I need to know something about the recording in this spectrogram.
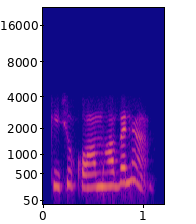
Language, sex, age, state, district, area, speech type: Bengali, female, 30-45, West Bengal, Paschim Bardhaman, urban, conversation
